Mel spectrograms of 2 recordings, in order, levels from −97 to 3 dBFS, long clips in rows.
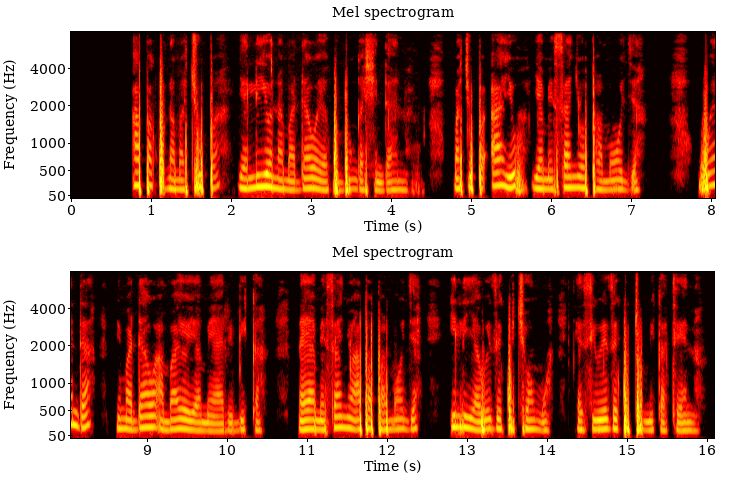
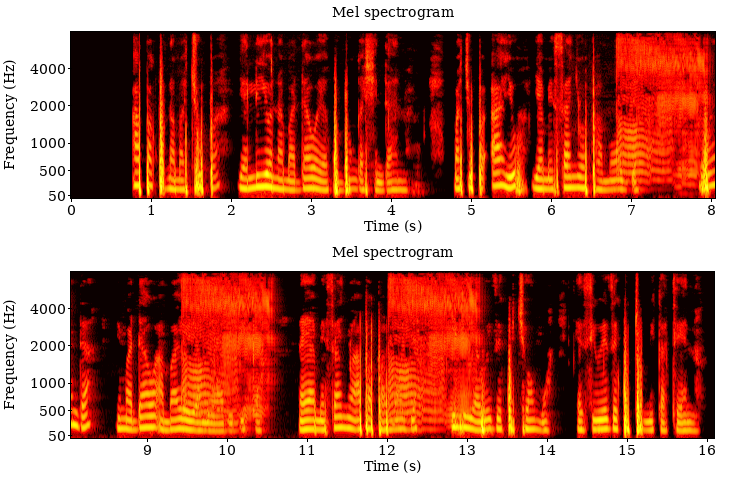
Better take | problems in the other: first | noise reduction (classical method log-MMSE)

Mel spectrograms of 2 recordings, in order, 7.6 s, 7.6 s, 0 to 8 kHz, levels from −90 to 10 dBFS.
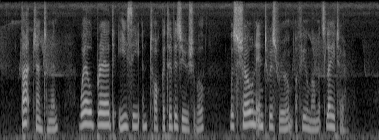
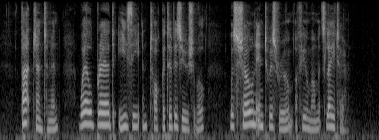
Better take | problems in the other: second | background sound (Bird vocalization, bird call, bird song); 20 dB below the speech

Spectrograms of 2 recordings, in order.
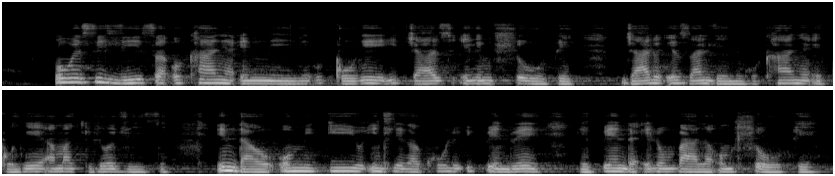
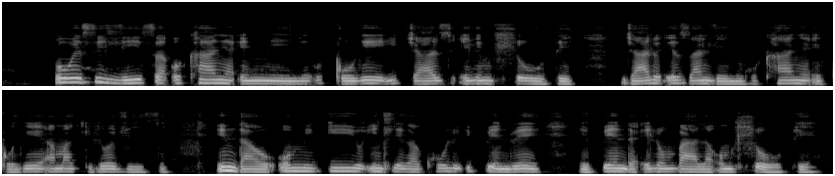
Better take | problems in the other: second | room echo; dies away in 2.4 s

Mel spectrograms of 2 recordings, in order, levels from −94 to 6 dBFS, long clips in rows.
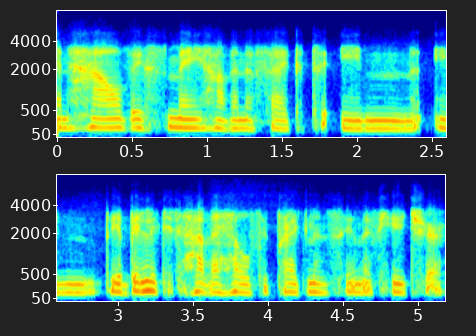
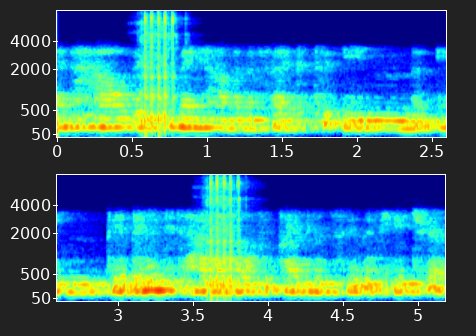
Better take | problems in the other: first | background sound (Tools); 11 dB below the speech // room echo; dies away in 0.9 s

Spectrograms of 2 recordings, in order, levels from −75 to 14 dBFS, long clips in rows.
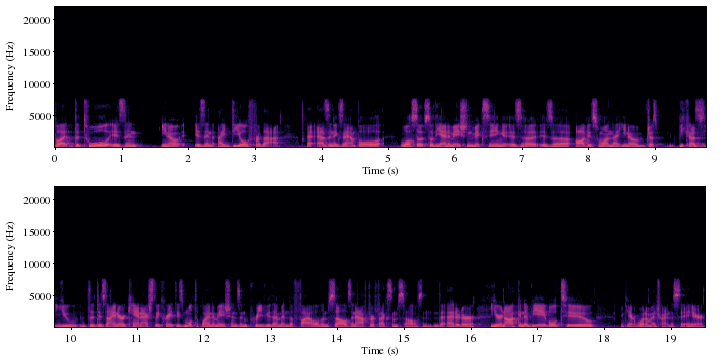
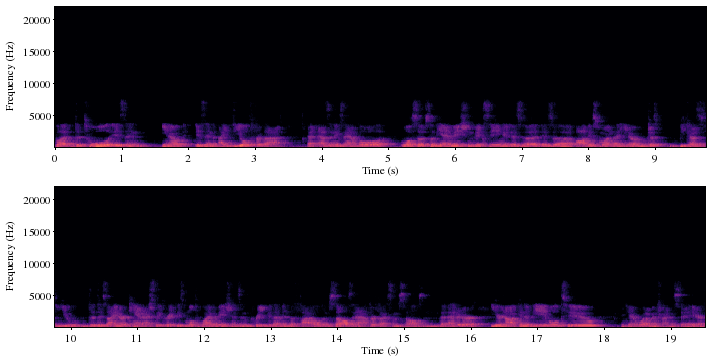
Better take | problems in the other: first | room echo; dies away in 0.6 s

